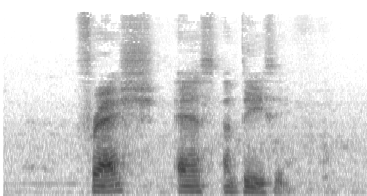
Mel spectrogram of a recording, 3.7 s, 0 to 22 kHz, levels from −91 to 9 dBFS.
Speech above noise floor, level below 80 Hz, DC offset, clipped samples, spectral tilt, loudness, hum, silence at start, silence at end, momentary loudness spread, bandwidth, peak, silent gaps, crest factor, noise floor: 33 dB; -58 dBFS; under 0.1%; under 0.1%; -5 dB/octave; -23 LUFS; none; 0.8 s; 0.4 s; 19 LU; 16.5 kHz; -4 dBFS; none; 22 dB; -55 dBFS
